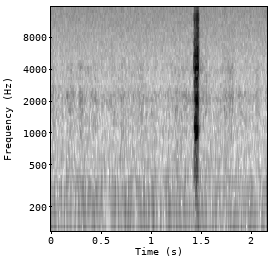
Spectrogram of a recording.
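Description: A faint, steady low hum with a single sharp click about one and a half seconds in.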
